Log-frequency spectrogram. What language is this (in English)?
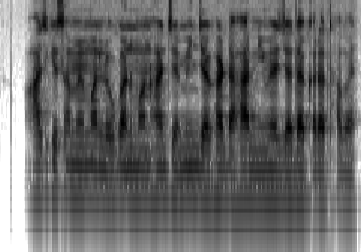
Chhattisgarhi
